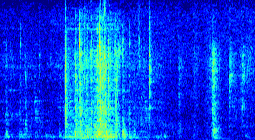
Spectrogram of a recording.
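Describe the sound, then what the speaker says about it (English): A sewing machine stitching a San Diego quilt block along a drawn line, with a brief close burst of stitching that swells and fades, followed by a single click. "sew on the drawn line on both sides"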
